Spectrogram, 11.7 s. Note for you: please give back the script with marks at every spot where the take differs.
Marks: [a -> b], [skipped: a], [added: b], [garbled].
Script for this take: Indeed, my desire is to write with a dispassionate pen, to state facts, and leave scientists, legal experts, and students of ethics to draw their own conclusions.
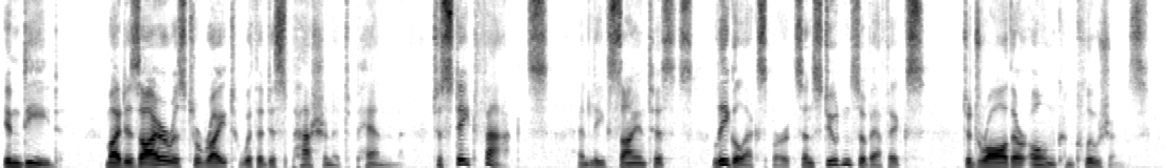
Indeed, my desire is to write with a dispassionate pen, to state facts, and leave scientists, legal experts, and students of ethics to draw their own conclusions.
